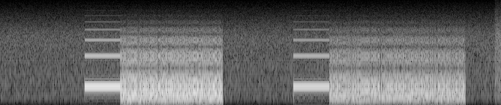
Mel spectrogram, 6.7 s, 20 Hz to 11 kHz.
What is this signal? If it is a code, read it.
POCSAG pager data (1200 baud), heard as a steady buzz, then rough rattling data, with a squelch burst at the end.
